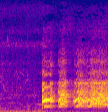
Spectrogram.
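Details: Linh Kê rooster with an unusual crow: a sudden harsh opening note followed by a broken, rasping continuation, cut short.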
